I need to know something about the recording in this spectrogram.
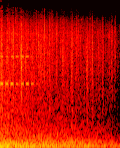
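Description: Tail of a deep boom sound effect from an animated logo intro: a low rumble that fades away steadily.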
